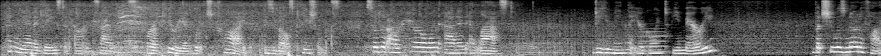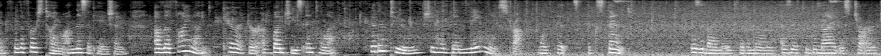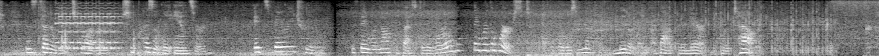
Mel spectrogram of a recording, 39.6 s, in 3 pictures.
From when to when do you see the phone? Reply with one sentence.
You can hear the phone from 26.9 to 28.6 s.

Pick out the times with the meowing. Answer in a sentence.
You can hear the meowing from 1.4 to 2.6 s and from 34.3 to 35.6 s.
